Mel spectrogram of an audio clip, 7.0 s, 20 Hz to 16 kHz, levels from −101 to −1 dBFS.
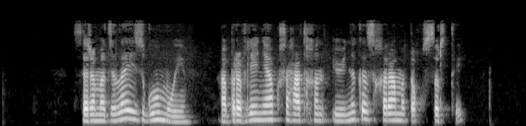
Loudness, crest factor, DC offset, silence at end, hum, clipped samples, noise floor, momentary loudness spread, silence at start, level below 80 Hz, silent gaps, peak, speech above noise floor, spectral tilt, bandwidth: -21 LUFS; 22 dB; under 0.1%; 0.85 s; none; under 0.1%; -89 dBFS; 10 LU; 1.1 s; -72 dBFS; none; 0 dBFS; 69 dB; -5.5 dB/octave; 8.2 kHz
